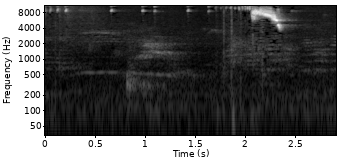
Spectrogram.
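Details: After a few faint, soft background sounds, a warmed-up, grumpy Blue-black grassquit delivers one loud, thin, buzzy phrase that drops sharply in pitch.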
